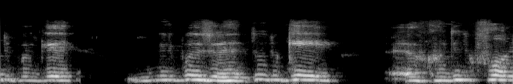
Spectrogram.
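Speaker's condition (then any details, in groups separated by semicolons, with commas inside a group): Cerebral palsy; speech affected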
